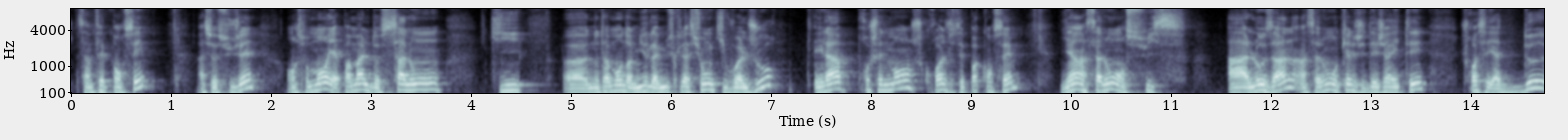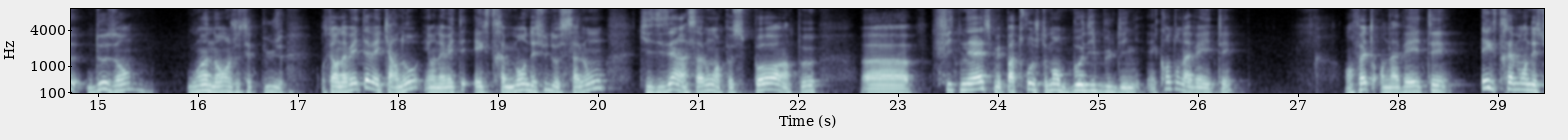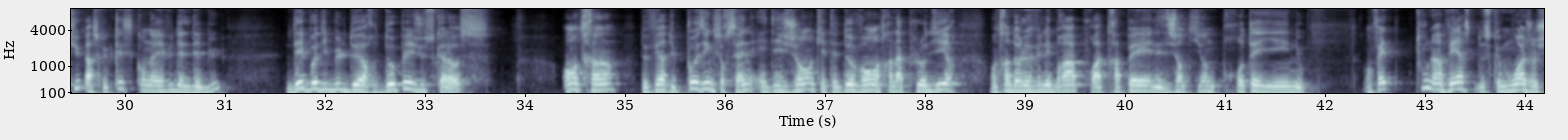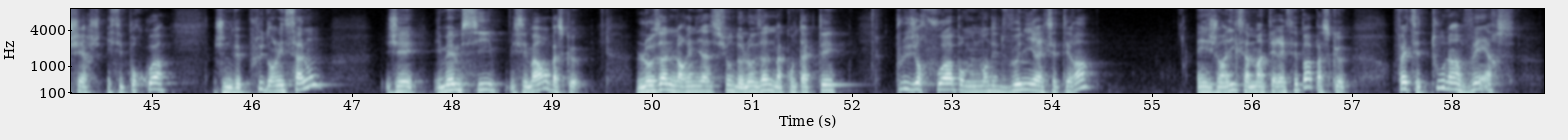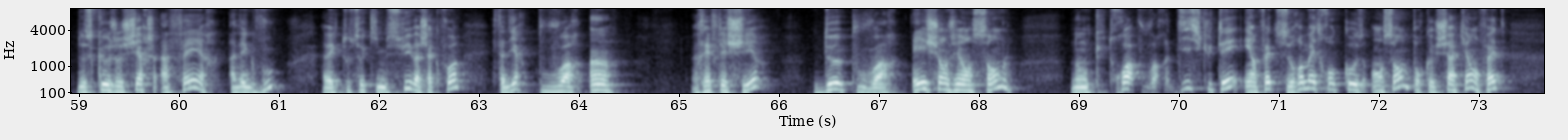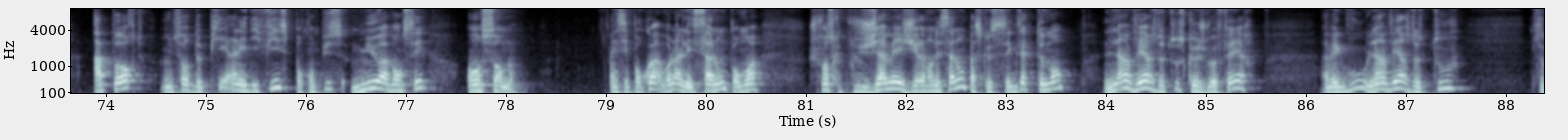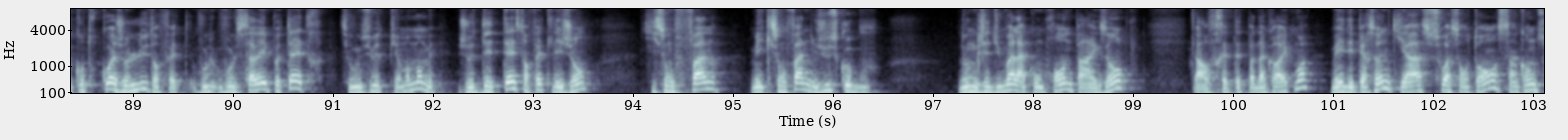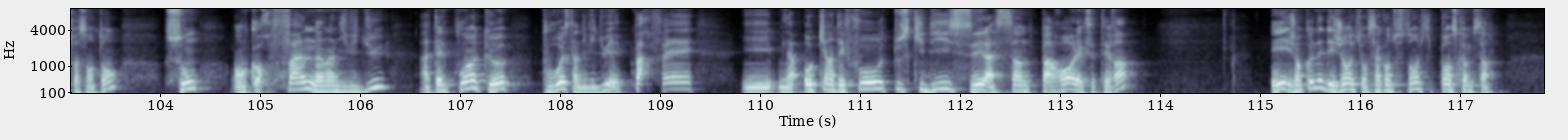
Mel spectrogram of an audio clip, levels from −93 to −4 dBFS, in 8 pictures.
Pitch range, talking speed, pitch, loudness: 120-165 Hz, 210 wpm, 140 Hz, -21 LUFS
